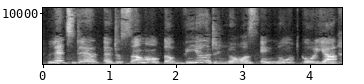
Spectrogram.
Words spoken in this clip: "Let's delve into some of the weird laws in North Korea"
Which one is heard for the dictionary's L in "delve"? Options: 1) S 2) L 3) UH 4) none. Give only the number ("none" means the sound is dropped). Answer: 4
